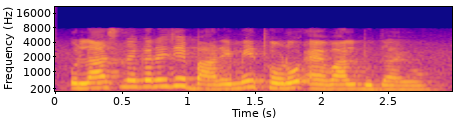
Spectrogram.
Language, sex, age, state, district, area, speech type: Sindhi, female, 45-60, Maharashtra, Thane, urban, spontaneous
